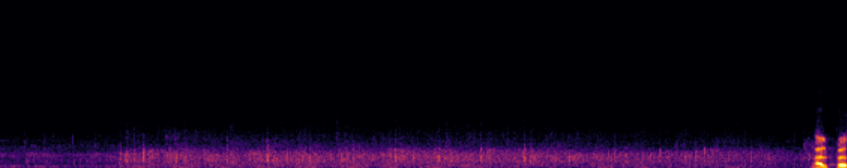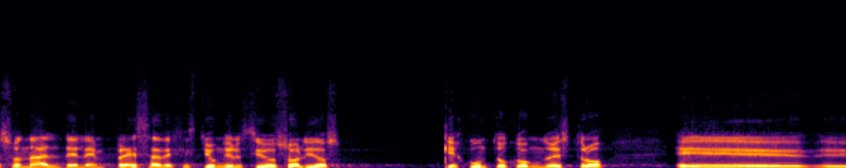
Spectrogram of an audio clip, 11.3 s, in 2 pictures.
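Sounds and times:
crowd clapping: 0.0s - 6.1s
speech: 5.4s - 8.0s, 8.6s - 11.2s.

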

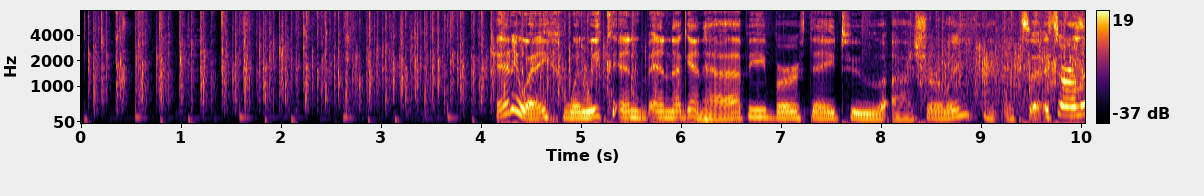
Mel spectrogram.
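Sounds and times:
round of applause: 0.0s - 6.0s, 8.1s - 10.0s
speech: 4.2s - 10.0s.

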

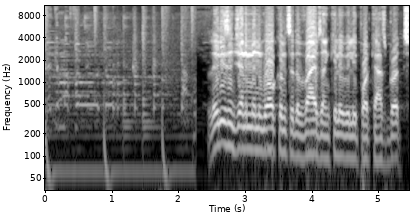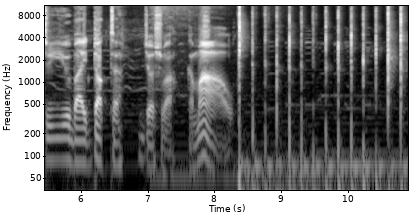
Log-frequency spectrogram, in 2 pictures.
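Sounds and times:
speech: 2.5s - 8.4s
man clapping his hands for himself: 8.3s - 10.8s.

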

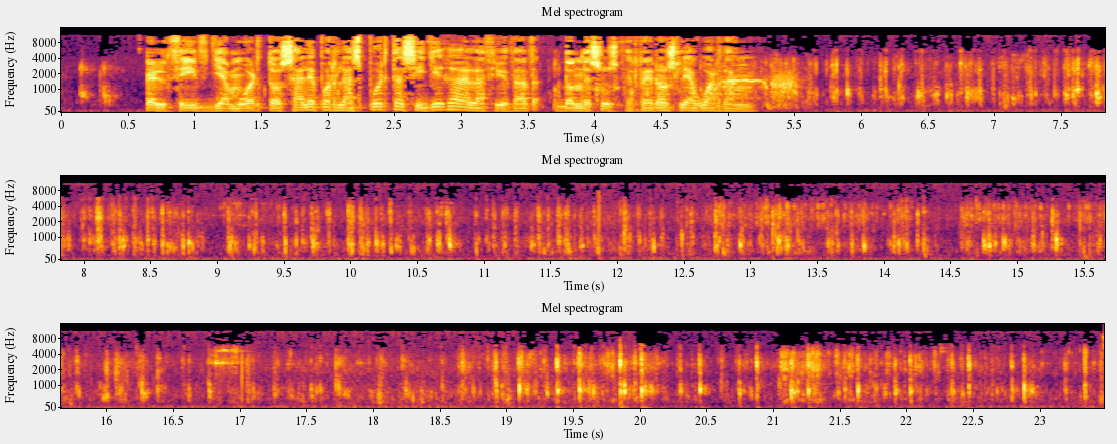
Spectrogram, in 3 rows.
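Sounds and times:
horse walking solemnly: 0.0s - 23.4s
speech: 0.6s - 5.4s.

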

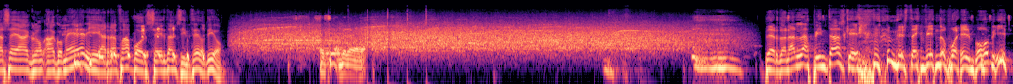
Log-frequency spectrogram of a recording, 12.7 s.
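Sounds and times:
speech: 0.0s - 3.2s, 4.0s - 4.8s, 8.6s - 12.6s
laughter: 0.6s - 4.6s, 7.4s - 9.5s
audience applause: 2.9s - 9.5s.

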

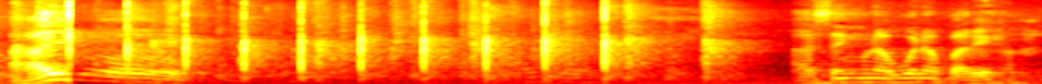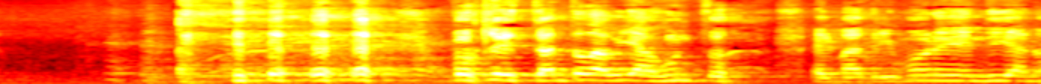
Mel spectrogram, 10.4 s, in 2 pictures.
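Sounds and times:
audience applause: 0.0s - 3.8s
speech: 0.1s - 0.4s, 4.1s - 10.4s
laughter: 5.7s - 8.0s.

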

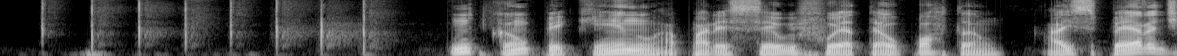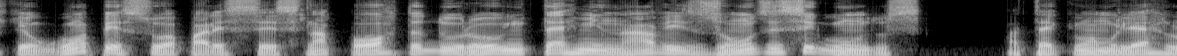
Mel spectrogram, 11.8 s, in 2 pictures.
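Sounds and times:
hands clapping at a gate: 0.1s - 2.1s
speech: 2.2s - 11.7s.

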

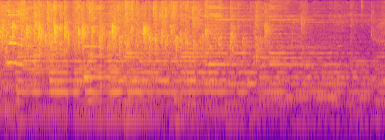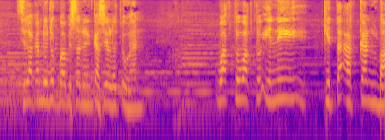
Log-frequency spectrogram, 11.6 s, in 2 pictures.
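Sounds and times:
audience applause: 0.0s - 5.5s
sustained musical tones: 0.0s - 10.8s
speech: 6.1s - 8.1s, 9.0s - 11.5s.

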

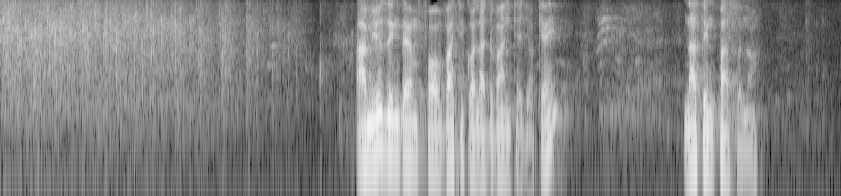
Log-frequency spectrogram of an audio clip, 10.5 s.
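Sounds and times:
crowd clapping: 0.0s - 4.2s
speech: 4.4s - 7.1s, 8.5s - 9.6s.

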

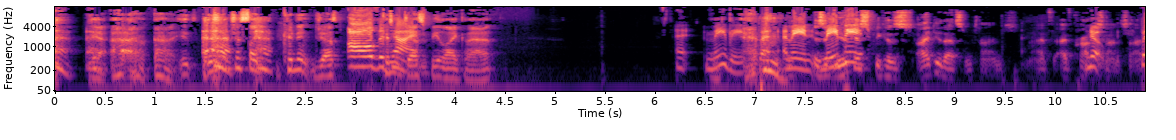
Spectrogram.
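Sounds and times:
man imitating throat clearing: 0.0s - 2.0s
speech: 0.4s - 4.5s, 6.2s - 10.8s.

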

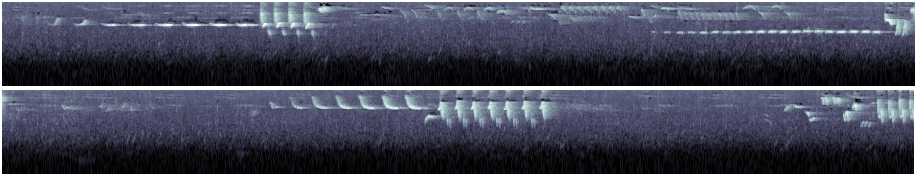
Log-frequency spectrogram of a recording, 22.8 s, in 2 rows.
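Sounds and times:
nightingale singing: 0.6s - 4.1s, 8.0s - 11.5s, 15.3s - 18.3s, 21.2s - 22.8s.

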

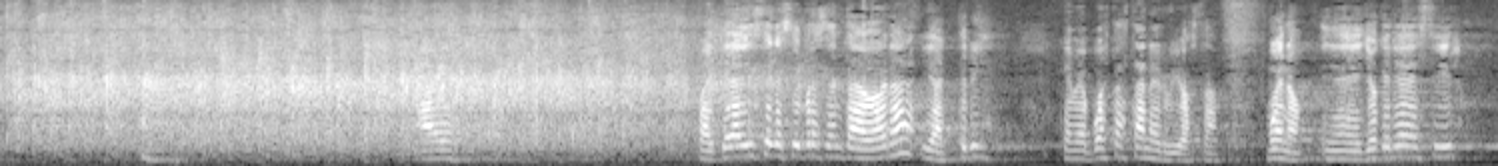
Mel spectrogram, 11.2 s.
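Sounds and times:
audience applause: 0.0s - 6.2s
speech: 3.2s - 3.6s, 5.2s - 11.1s.

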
